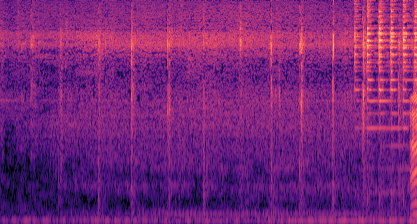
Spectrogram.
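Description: A Norfolk Southern train rolls past the Carroll Avenue level crossing in Lynchburg, Virginia, with a rhythmic clickety-clack of wheels that grows louder, and a bell starts ringing near the end.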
